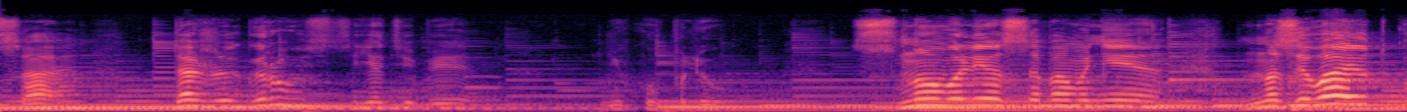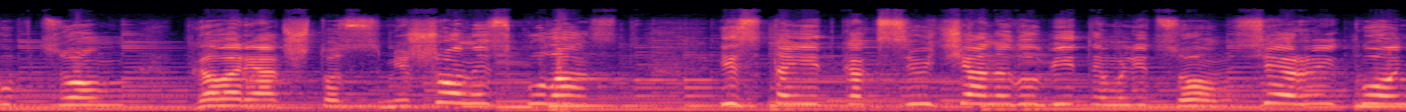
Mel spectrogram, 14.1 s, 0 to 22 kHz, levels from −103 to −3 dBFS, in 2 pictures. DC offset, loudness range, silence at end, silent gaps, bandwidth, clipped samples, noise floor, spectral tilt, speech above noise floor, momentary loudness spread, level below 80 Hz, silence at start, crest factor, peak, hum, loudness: under 0.1%; 10 LU; 0 s; none; 15.5 kHz; under 0.1%; -47 dBFS; -3.5 dB/octave; 21 dB; 14 LU; -62 dBFS; 0 s; 16 dB; -10 dBFS; none; -26 LUFS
